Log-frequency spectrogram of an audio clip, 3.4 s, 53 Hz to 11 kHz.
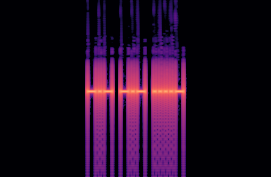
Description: Morse code, heard as a keyed tone, about 34 wpm, 700 Hz. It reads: KK4
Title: Callsign Prefixes for Top 25 DXCC - Repeated 3x - 35wpm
